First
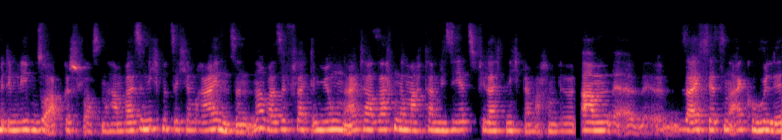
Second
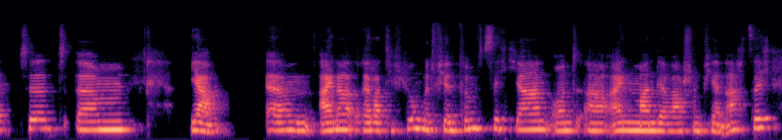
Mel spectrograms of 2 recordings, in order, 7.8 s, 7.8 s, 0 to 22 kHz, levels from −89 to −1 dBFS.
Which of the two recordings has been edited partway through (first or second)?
first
